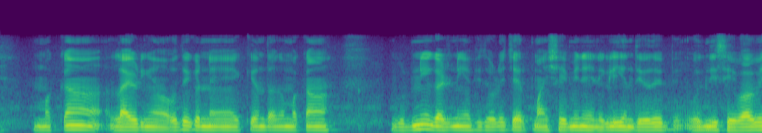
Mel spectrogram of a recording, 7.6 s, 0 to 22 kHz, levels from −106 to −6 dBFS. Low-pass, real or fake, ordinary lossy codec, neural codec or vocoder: 7.2 kHz; real; none; none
